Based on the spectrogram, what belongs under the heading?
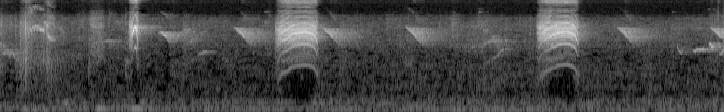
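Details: Olive-backed sunbird, 'gacor ngleper' singing: two loud, high, ringing arched notes about two seconds apart, separated by faint thin sliding whistles over a low humming background.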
